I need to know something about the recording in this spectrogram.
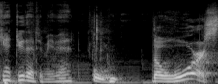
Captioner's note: gulp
